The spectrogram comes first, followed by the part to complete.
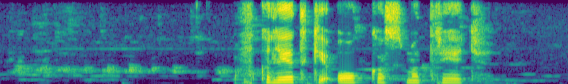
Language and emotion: Russian, neutral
